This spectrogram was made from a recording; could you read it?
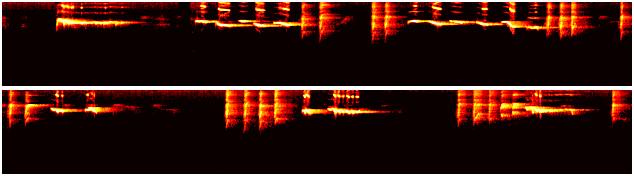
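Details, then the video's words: White-rumped shama provoked into singing by a lure recording: loud, clear whistled phrases with sharp clicks and chattering notes, delivered in separate bursts with short pauses. "PANCINGAN MURAI BATU BIKIN EMOSI JADI NYAUT GACOR BONGKAR MATERI ISIAN | SHAMA BIRD"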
